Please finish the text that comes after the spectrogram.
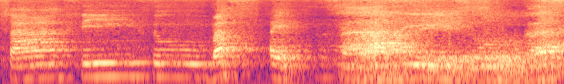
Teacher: Ujung lidah ketemu dengan gigi atas dan bawah. Tengah-tengahnya seperti agak sedikit digigit. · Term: sin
